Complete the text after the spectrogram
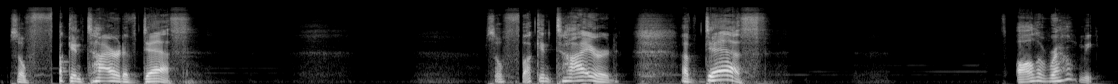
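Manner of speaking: speaking through tears. Grieving a best friend's daughter's death, crying while talking. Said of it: "Can't stop crying".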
